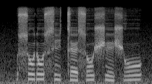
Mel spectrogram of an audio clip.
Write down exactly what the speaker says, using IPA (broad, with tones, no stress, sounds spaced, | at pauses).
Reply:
s o˧ ɾ o˧ s i˨ t ɛ˨ s o˧ ʃ e˨ ʃ o˧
